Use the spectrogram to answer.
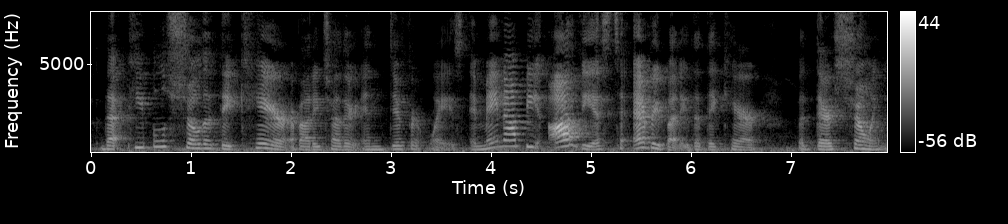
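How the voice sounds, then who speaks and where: During storytime, a woman teacher with a medium-pitched, sharp-toned voice reads a picture book to children, stopping to ask questions and explain things simply. The recording has a roomy echo and a faint hum of background noise.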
